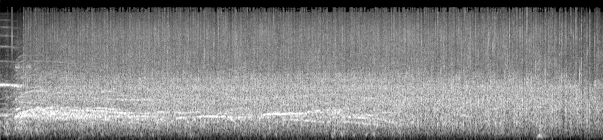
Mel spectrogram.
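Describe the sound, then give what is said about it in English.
A large auditorium audience applauds steadily for about twelve seconds as a panellist finishes speaking for the full minute, a dense, loud wash of clapping with a few faint cheers and whoops rising through it. “Joy in the auditorium as … speaks for the full minute, gets an extra point for doing so, and a point, of course, for speaking as the whistle went.”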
